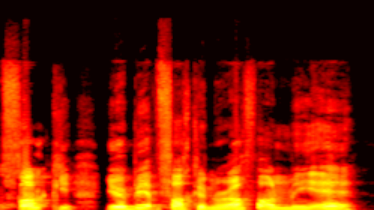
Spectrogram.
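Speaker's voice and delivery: put-on very high-pitched, pretty awful English accent. Imitating a rugby player answering criticism, bad Pommy accent. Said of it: "that was a pretty bad Pommy accent".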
